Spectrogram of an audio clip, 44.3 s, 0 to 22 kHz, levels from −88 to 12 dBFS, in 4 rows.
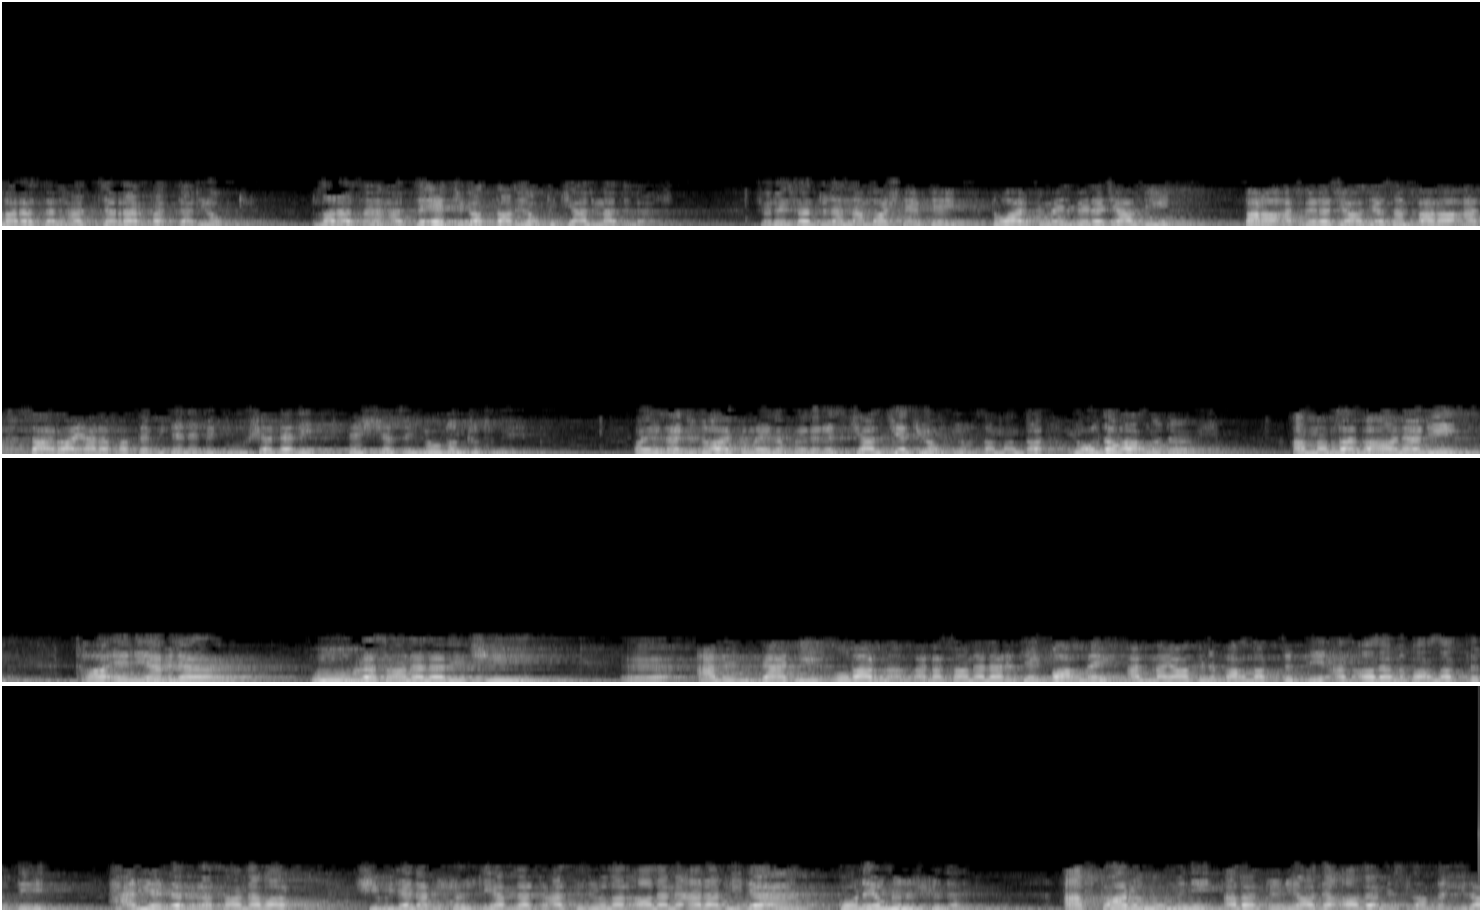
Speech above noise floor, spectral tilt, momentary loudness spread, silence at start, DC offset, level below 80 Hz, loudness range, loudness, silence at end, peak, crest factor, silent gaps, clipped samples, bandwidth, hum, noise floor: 27 dB; -12 dB/octave; 13 LU; 0 s; under 0.1%; -52 dBFS; 5 LU; -21 LUFS; 0 s; -2 dBFS; 18 dB; none; under 0.1%; 4.7 kHz; none; -47 dBFS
